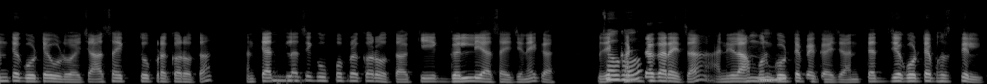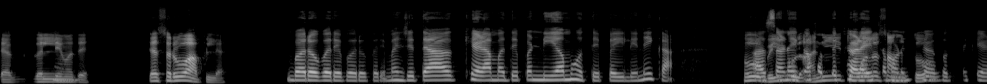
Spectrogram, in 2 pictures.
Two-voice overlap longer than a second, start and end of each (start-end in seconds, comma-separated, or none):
17.5-19.1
